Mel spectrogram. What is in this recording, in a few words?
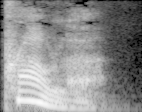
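"prowler", British English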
